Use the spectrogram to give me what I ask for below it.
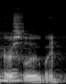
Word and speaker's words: Ursula Le Guin: Ursula Le Guin. – Yep. Ursula Le Guin.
